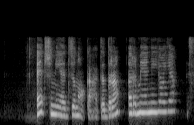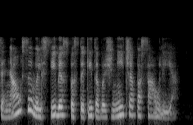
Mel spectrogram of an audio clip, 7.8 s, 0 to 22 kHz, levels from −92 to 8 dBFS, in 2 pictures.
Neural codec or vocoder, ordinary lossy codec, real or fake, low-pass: vocoder, 44.1 kHz, 128 mel bands, Pupu-Vocoder; Opus, 64 kbps; fake; 7.2 kHz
